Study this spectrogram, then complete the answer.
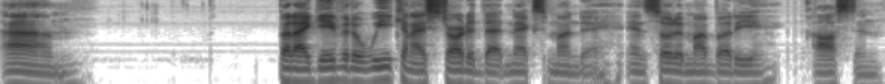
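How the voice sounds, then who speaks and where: In an American accent, a man with a very deep, low pitch talks at a moderate pace with fairly even intonation and long, frequent pauses. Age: 20s. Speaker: podcast host. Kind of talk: motivational monologue. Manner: many fillers (uh, um).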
